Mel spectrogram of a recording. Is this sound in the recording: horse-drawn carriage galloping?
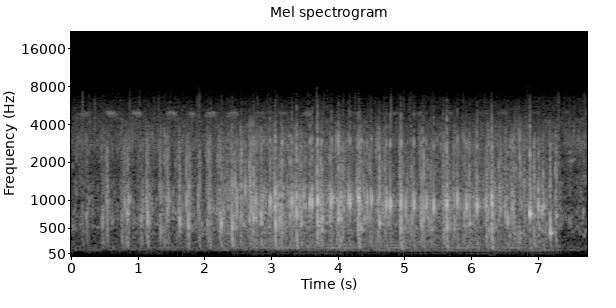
yes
